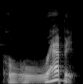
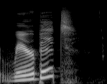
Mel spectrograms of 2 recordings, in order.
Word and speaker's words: rarebit: Rarebit, yes, but you can pronounce it either way.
